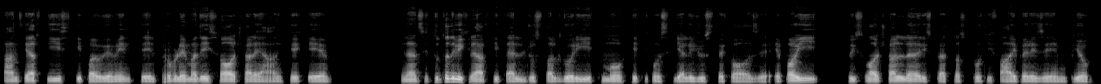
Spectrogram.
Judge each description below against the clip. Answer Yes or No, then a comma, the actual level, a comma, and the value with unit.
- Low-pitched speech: Yes, very low, 75 Hz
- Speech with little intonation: Yes, narrow, 1.7 semitones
